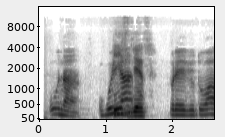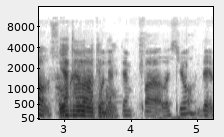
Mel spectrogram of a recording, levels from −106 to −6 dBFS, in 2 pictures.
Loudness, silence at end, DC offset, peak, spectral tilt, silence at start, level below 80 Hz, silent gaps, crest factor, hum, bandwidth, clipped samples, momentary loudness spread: -22 LUFS; 0 s; under 0.1%; -2 dBFS; -8 dB/octave; 0.15 s; -56 dBFS; none; 22 dB; none; 11.5 kHz; under 0.1%; 20 LU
